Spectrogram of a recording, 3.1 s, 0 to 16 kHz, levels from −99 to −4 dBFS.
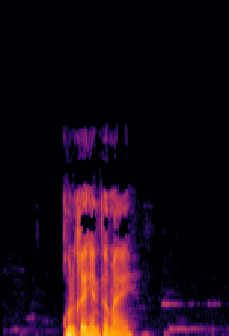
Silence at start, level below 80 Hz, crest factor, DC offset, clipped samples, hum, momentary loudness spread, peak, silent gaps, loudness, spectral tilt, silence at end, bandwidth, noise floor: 0.85 s; -36 dBFS; 20 dB; under 0.1%; under 0.1%; none; 13 LU; -4 dBFS; none; -22 LUFS; -6 dB/octave; 1.3 s; 9.8 kHz; -72 dBFS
